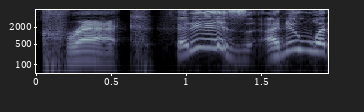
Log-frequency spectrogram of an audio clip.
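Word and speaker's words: craic: love the idea of musicals so much it's pronounced crack it is I knew what it meant but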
